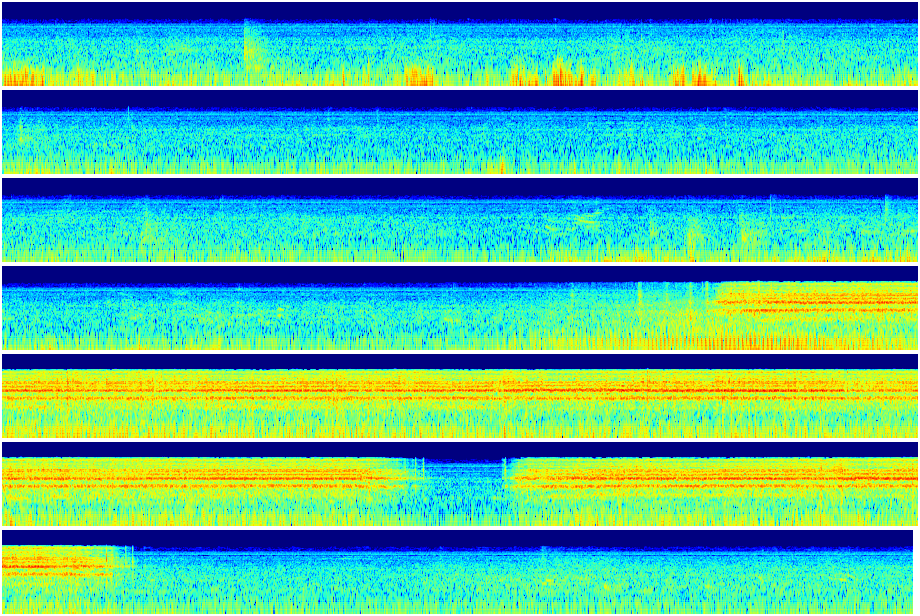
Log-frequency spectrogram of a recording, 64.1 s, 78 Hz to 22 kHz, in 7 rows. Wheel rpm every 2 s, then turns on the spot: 0, 0, 0, 0, 0, 0, 0, 0, 0, 0, 0, 0, 0, 0, 0, 0, 0, 80, 160, 160, 160, 160, 160, 160, 120, 60, 160, 150, 10, 0, 0, 0.
none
